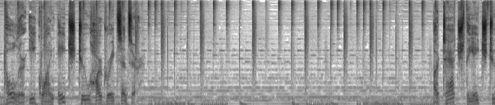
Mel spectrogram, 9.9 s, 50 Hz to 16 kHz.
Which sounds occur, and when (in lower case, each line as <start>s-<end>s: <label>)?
0.0s-2.9s: man speaking
0.0s-9.9s: music
8.6s-9.9s: man speaking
